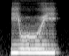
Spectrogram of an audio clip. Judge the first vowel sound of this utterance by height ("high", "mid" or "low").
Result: high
